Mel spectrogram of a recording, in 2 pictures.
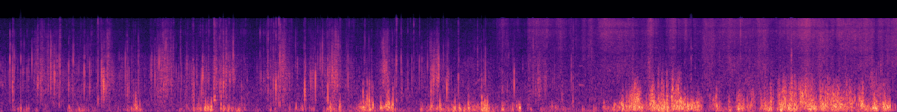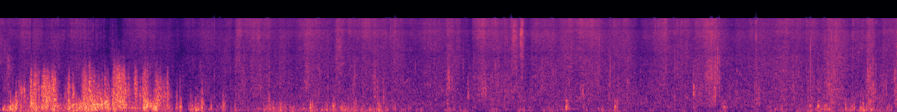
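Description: Footsteps through grass and gravel as someone walks around a parked pickup whose engine is off, with louder rustling and rumbling, likely wind on the microphone, from about nine to sixteen seconds in.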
